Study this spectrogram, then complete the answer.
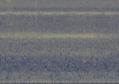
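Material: Nothing is struck.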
